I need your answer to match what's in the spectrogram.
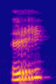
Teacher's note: звук р - це звук приголосний твердий дзвінкий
